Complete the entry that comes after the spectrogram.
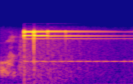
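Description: A single bright bell is struck once, ringing out with a clear metallic tone that lingers and slowly fades, close and fairly loud after a brief murmur of background voice.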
